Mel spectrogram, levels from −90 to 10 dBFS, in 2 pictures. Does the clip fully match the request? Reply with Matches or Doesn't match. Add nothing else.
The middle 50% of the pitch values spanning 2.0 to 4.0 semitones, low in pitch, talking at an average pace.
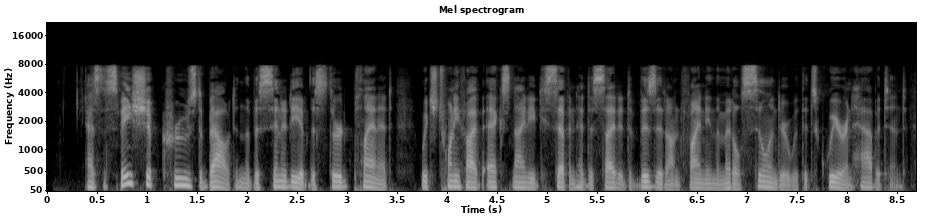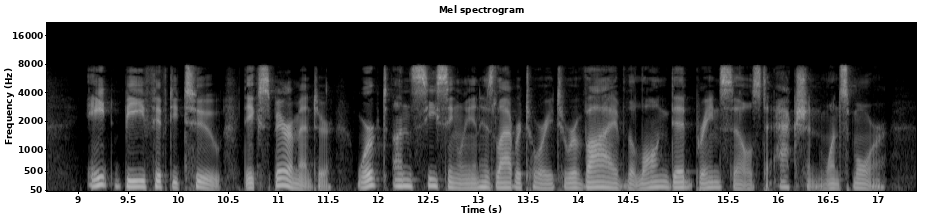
Matches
